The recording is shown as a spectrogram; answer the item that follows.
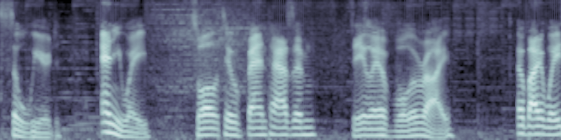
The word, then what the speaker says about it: Seele: Initially, I was told that the real pronunciation is Seele, like phonetically it'd be Zeeluh, but apparently it's not. I got one of the recent comments saying that it's actually like how the Japanese version pronounces it.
